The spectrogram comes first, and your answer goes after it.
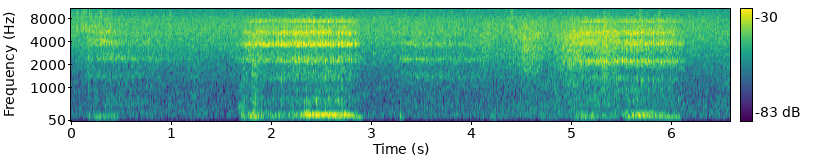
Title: snoring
